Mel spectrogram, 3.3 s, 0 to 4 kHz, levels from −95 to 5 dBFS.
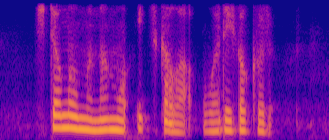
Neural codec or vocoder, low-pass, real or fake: codec, 16 kHz in and 24 kHz out, 0.9 kbps, LongCat-Audio-Codec, four codebook decoder; 3.6 kHz; fake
